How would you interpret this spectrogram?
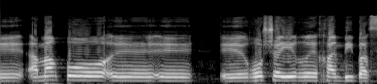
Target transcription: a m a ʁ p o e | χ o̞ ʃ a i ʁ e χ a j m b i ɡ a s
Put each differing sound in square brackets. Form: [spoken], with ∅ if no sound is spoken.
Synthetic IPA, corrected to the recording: a m a ʁ p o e | [ʁ] o̞ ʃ a i ʁ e χ a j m b i [b] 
